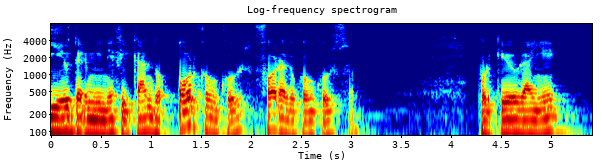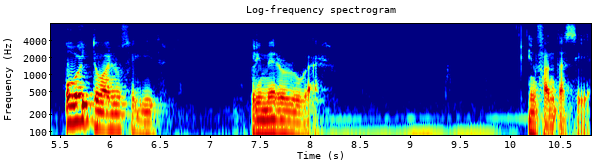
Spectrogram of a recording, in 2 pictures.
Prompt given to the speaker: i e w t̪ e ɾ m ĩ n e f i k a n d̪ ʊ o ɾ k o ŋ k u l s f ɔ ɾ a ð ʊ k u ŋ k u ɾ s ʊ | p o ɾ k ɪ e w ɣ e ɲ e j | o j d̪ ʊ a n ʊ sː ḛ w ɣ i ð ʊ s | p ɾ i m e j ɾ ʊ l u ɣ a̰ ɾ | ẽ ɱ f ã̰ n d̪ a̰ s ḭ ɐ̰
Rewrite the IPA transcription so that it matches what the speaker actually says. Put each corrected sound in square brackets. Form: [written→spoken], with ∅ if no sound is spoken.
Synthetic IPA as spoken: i e w t̪ e ɾ m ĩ n e f i k a n d̪ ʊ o ɾ k o ŋ k u [l→ɾ] s f ɔ ɾ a ð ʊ k [u→o] ŋ k u ɾ s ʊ | p o ɾ k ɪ e w ɣ [e→a] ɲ e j | o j [d̪→t̪] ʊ a n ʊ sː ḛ [w→∅] ɣ i ð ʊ s | p ɾ i m e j ɾ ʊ l u ɣ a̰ ɾ | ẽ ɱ f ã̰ n [d̪→t̪] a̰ s ḭ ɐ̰

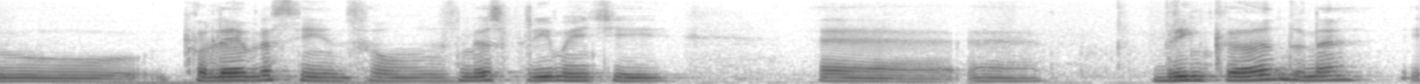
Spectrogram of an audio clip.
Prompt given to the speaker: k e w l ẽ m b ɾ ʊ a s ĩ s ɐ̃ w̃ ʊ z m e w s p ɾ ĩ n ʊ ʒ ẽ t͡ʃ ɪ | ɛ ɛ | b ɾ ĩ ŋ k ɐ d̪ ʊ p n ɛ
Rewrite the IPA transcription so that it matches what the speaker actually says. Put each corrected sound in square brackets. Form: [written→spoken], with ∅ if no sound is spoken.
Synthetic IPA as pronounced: k e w l ẽ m b ɾ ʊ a s ĩ s ɐ̃ w̃ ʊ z m e w s p ɾ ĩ [n→m] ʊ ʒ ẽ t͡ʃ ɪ | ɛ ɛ | b ɾ ĩ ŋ k [ɐ→ɐ̃] d̪ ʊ [p→∅] n ɛ

